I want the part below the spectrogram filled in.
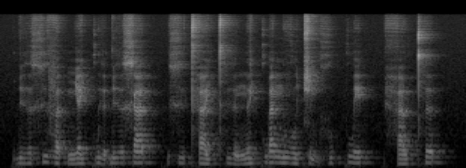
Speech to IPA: ɗɨ˨˦ə̯ xɨ˧va˨˩t̚ɲa˧j kwɨ̰˧˨ə̯ɗɨ˧ə̯xa˦˥t̚ | xɨ˨˦t̪ʰa˨˦jt̪ʰɨ˧˩ə̯ nə˧jkwa˧n vo˨˦t͡ɕə̰˧˨m xu˦˥p̚kwe˦˥t̚ | ha˨˦wt̪ʰə˦˥p̚

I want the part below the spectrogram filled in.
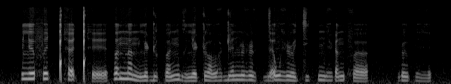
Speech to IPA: lʲɐ˦fe˦ǃʰɛ̰˦˨ǃʰḛ˨ | ə̰˦nɐ˦˨nlʲɘ˨ ɖʉ˨pœ˨˦n ɡə̤˨lʲɛ˨ʈʉ˦˨lˠe̤˦ ɖe˦nɭə̤˦ ɭɛ̤˨ʈdɛ̰˦we̤˦ ɭʉ˨tʲe̤˦tʲne̤˦ ɽə̰˦nfœ˨ | ɽʉ˨pe̤˨

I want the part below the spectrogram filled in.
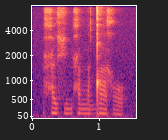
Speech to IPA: ħɪximħʌ ŋaŋ͡ǃaxɔ

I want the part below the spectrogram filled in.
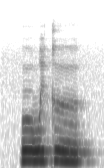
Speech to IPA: uwikɯː

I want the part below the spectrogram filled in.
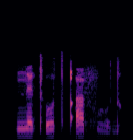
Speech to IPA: nɛtʼotqʼɛ fo̤d

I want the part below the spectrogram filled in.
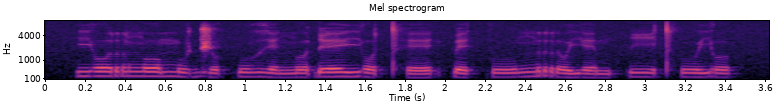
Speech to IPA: jo˨rŋo˨ mu˨˦d͡ʒʊ˨ku˦ɣe˨ ŋʊ˨ ɗeː˦jo˨tʰeː˨˦k͡pe˨ kuː˨˦ŋrʊ˨ je˨mpi˦˨tʰu˦jʊ˦

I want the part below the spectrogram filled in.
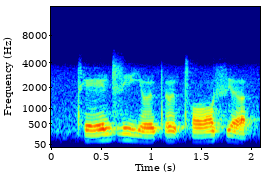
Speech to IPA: tʰẽd͡zi jɐ̃tʼɐ̃ tʰɔfʲɐ

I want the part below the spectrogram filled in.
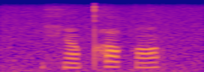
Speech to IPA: xĩqʰiqɔ̃

